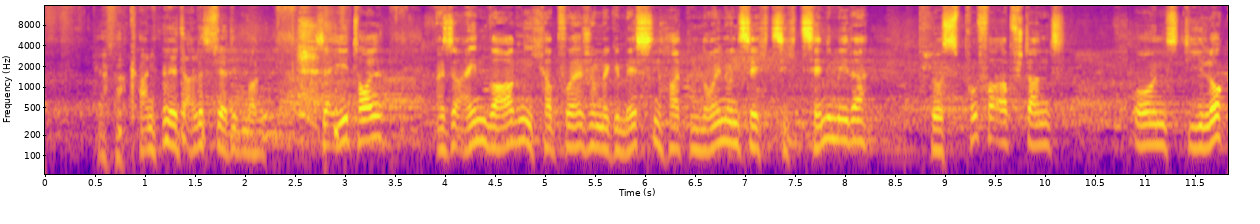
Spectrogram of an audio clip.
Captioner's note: laughs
